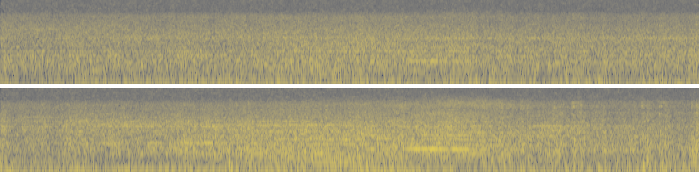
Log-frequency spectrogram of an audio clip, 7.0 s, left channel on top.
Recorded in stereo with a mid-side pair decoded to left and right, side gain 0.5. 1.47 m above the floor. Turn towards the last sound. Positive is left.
No sound to turn to.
